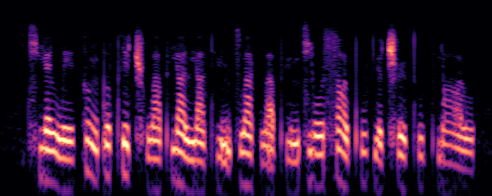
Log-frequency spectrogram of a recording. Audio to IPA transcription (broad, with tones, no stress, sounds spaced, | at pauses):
t͡ɕʰ j ɛ˦ l w e˨˦ ɪ̯ k ɤ˥˨ ŋ t̪ ɤ˥˨ t̪ʰ i˥˨ ʈ͡ʂʰ w ä˨˦ pʰ j ä˥˨ l j ä˨˦ t̪ʰ y̰˨˩ n t͡s w ä˥˨ k w ä̰˨˩ pʰ y˨˦ n t͡ɕ j o˦ ʊ̯ s ɑ˥˨ ʊ̯ pʰ u˦ t̪ j ɛ˨ ʈ͡ʂʰ ɻ̩˥˨ t̪ʰ u˥˨ pʰ j ɑ˥˨ ʊ̯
